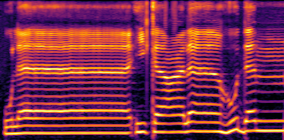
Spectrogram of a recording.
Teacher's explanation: hudam masuk ke mim bacaan Idgham bighhunah sehingga kita baca dengungnya ditahan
